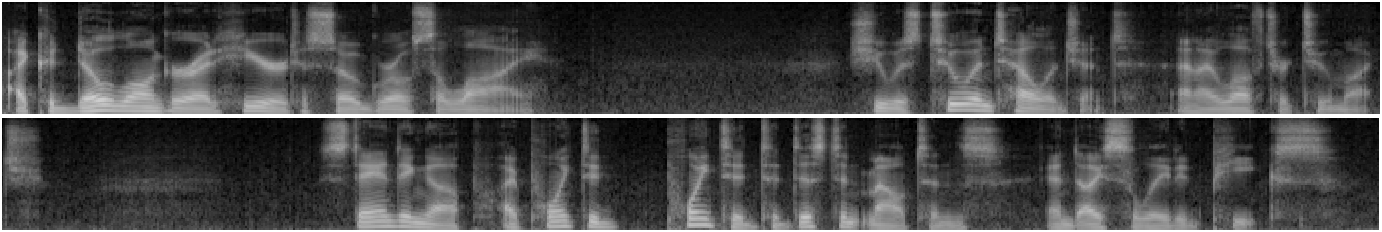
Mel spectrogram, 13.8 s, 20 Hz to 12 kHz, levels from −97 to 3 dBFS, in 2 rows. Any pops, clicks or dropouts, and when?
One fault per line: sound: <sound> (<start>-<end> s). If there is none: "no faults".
no faults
